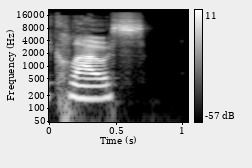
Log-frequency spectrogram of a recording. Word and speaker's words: Klaus: Klaus, he says. – No. No, he's asking her to call. No. – The way he says it, it rhymes with house rather than clause. Call me Klaus.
